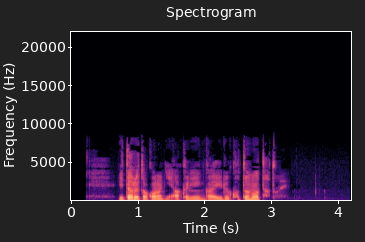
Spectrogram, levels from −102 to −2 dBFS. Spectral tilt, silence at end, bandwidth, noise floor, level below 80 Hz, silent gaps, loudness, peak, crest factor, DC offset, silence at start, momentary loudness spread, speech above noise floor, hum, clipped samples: -7 dB/octave; 1 s; 8 kHz; -72 dBFS; -62 dBFS; none; -25 LUFS; -2 dBFS; 24 dB; under 0.1%; 0.75 s; 14 LU; 47 dB; none; under 0.1%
